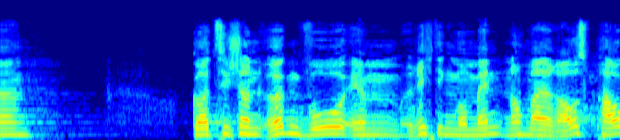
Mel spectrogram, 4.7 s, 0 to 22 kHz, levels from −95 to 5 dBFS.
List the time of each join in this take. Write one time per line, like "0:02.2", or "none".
none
